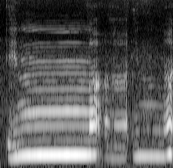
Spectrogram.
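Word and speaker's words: إِنَّا: Inna ini ada nun guna. Nun guna itu nun yang ada dengungan, jadi kita cara bacanya ditekan dulu karena ada tasdid, kemudian didengungkan, didengungkan sampai rongga hidung ya. Nah, lama dengungannya bisa 2 harokat atau lebih, seperti tuh.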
